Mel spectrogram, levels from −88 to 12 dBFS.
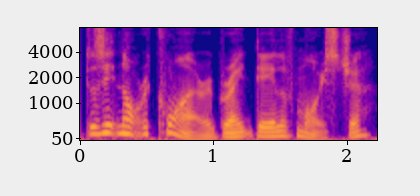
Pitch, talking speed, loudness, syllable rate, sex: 130 Hz, 240 wpm, -16 LUFS, 5.9 syllables/s, male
